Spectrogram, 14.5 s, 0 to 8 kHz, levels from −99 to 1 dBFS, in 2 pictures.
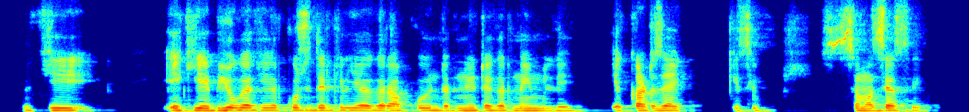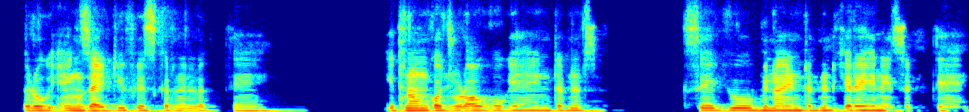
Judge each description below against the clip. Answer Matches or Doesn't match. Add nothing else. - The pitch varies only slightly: Matches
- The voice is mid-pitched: Matches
